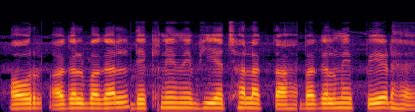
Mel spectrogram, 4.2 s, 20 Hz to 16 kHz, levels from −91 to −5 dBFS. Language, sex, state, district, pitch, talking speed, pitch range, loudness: Hindi, male, Bihar, Jahanabad, 155 Hz, 175 wpm, 140-160 Hz, -21 LUFS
